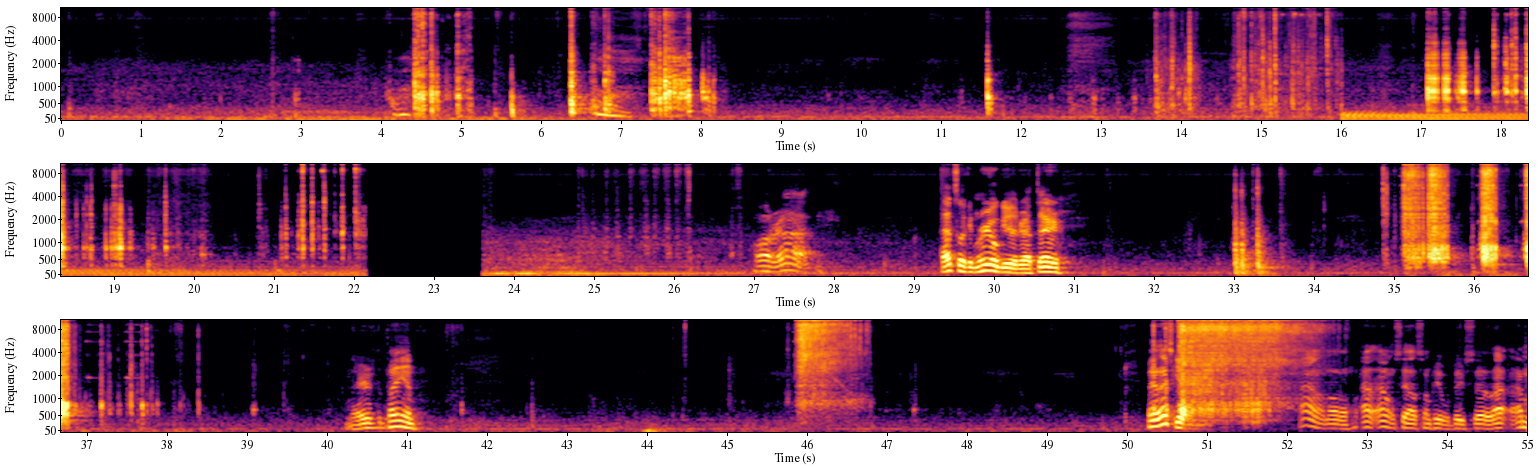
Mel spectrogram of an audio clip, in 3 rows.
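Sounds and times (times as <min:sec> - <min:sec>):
low steady hum: 0:16.0 - 0:21.4
rattling clicking bursts: 0:34.9 - 0:37.0, 0:45.8 - 0:46.8, 0:50.6 - 0:52.8
metal parts clinking: 0:35.0 - 0:37.7, 0:45.8 - 0:46.8, 0:50.5 - 0:52.8.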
